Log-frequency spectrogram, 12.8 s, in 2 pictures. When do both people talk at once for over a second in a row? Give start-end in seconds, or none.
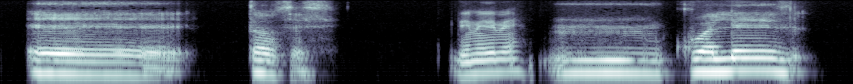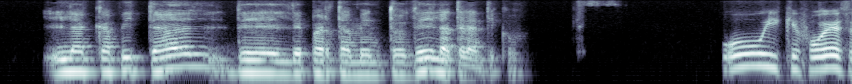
none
